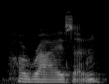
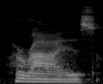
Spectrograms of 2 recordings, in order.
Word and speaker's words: horizon: correct is to just start on the stressed syllable rise this is just the same as the word rise as in rise and shine and so you have here the vowel the diphthong eye you can start with your word rise or your syllable rise and then when you add that first unstressed syllable the rhythm comes more naturally so trying rise horizon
